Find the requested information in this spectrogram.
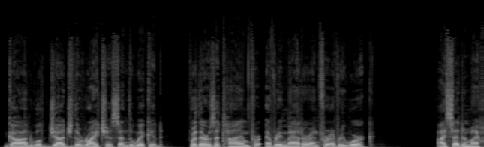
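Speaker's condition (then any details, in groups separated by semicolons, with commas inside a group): No condition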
